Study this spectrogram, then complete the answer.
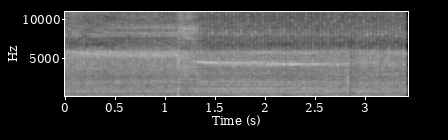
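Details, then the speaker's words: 2012 Chevy Cruze 1.4 L engine idling as it warms up: a thin, steady high whistle or hiss over a low rumble; failed PCV valve diaphragm in the valve cover sucking air, a vacuum leak causing hesitation and skip. "did you hear that that's from the sucking of that it's creating a vacuum inside of here"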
